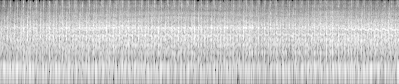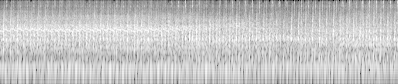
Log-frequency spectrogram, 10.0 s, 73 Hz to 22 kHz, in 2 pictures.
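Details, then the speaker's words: 2005 Suzuki King Quad 700, warm, hard starting with blue exhaust smoke, microphone near the motor: busy, uneven tapping about four per second over a harsh idle; a knock somewhere in the motor, source not found, owner suspects a common issue with these motors. "so we got a hard starting smoke and blue smoke and there's a knock somewhere in the motor which from what I've read is absolutely really common with these motors"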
